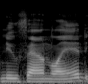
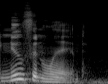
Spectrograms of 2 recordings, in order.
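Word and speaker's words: Newfoundland: easy and then we'll make fun of people for pronouncing it like new found land even though that's what it is it's going to be Newan land so that it doesn't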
